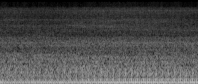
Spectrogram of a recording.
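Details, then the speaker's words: Rebuilt junkyard 4.3 V6 with cam and gapped rings in a turbo AWD S10, fired right up once timed on the correct one of two crankshaft marks: a steady, even fast idle for warm-up and ring break-in, no knocks, ticks or misses. "all right she's running like a top once we got the right crankshaft Mark died in apparently there's two on a 43 fired right up"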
